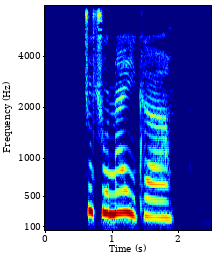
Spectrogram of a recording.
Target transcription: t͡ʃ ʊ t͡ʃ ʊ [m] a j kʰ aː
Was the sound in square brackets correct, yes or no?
no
